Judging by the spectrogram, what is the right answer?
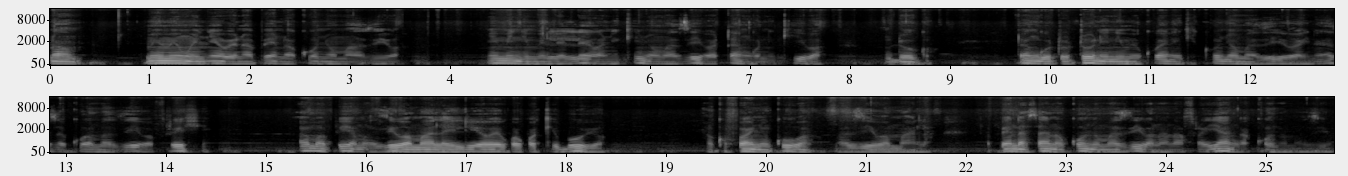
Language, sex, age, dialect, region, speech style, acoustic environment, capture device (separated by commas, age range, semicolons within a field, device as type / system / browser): Swahili, male, 18-24, Kenya - Nairobi Sheng-influenced, Kenya, happy, people talking, mobile / Linux / Chrome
